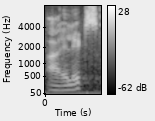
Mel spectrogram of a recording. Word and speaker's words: islets: बेटा इसमें एस साइलेंट है तो इसको बोलते हैं आईलेट्स ऑफ लैंगरहेंस।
